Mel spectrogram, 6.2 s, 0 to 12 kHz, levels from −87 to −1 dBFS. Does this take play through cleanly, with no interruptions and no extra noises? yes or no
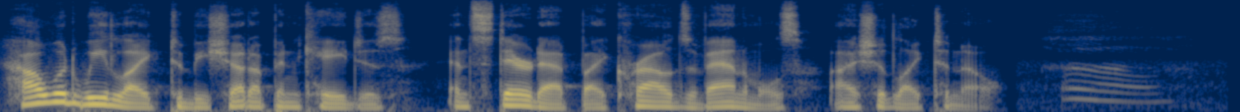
no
